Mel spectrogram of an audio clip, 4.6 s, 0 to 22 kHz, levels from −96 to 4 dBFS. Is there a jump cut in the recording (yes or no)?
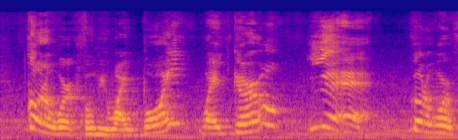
no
